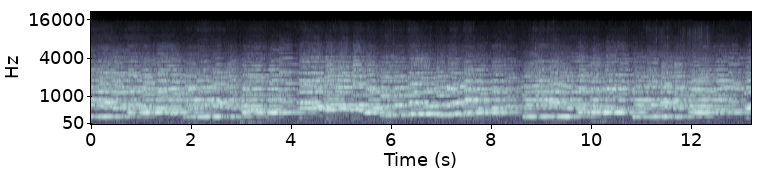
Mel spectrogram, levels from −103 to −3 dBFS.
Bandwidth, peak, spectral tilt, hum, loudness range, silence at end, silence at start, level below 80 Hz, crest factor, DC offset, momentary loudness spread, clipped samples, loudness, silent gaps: 7.6 kHz; -8 dBFS; -4.5 dB/octave; none; 1 LU; 0 s; 0 s; -66 dBFS; 14 dB; under 0.1%; 4 LU; under 0.1%; -22 LUFS; none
